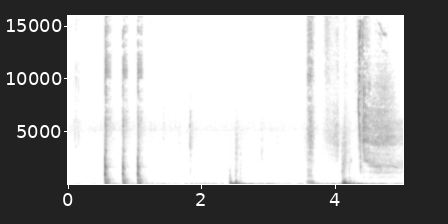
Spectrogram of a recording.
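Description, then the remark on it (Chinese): Three quick, sharp knocks on a door, then a few duller thuds, ending in a louder clunk and a lingering scrape like a door swinging open. No one speaks. “呀，终于肯开门了，让我先进去。”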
